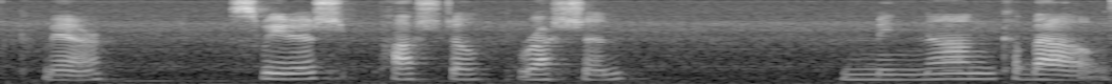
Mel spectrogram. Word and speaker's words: Khmer: Albanian, Khmer. It rhymes with bear. Khmer.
